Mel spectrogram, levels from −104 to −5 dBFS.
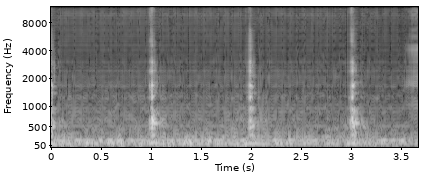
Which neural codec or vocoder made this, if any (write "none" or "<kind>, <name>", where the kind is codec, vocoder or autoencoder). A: vocoder, BigVGAN v2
